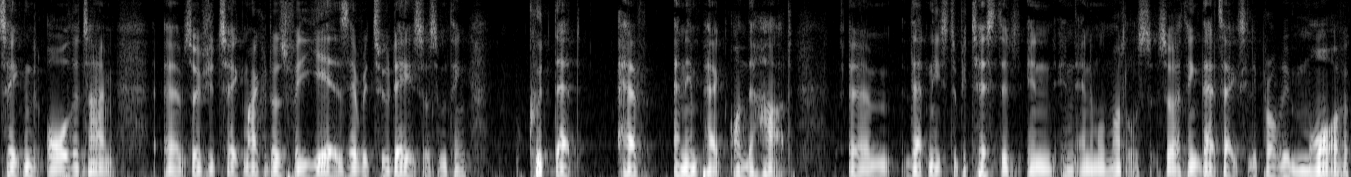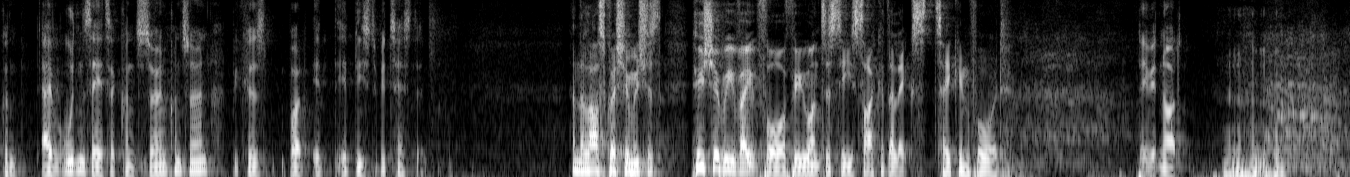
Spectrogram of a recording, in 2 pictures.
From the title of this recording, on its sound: Live Show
